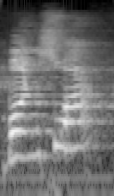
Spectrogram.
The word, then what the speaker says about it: bonsoir: Tulisannya bonjour. Bacanya bonjour. Tulisannya bonsoir, bacanya bonsoir.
